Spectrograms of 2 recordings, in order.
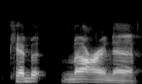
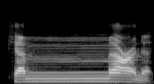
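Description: First: A separate b sound is heard before the m. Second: The b merges into a doubled m sound. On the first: The speaker calls it wrong. "bu yazı olmasa şöyle okuyacağız" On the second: The speaker calls it right. "B harfi yok da mim harfi varmış gibi kabul edeceksiniz. Öyle okunuyor"

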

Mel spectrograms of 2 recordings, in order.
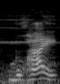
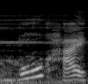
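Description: First: The stress is on the second syllable. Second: The stress is on the first syllable. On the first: It means the person is still breathing. "ang binibigyang diin dito ay ang pantig na hay" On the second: It refers to a person's fate or life. "kapag binibigyan natin ng diin ang salitang bu ay nagiging buhay"

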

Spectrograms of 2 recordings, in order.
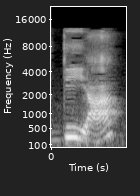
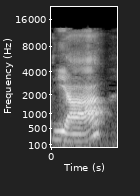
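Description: First: The i sound carries the stress. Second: The i sound is not stressed. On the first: The speaker calls it right. "You will see an accent over the I's, so that instead of dia, it is dia" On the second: The speaker calls it wrong. "instead of dia"

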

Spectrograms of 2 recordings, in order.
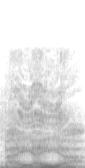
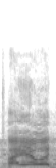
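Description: First: The word has a Spanish-style pronunciation. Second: The word has an Anglicized Australian pronunciation. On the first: "that's probably the correct pronunciation" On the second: "Say that at a footy club and they're like, you mean paella"

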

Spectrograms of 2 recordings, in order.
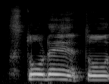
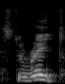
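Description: First: It is said in Japanese katakana pronunciation. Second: It is said in English pronunciation. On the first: The speaker calls it wrong. "ストレートではなくて" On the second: The speaker calls it right. "ストレートっていうふうに発音します"

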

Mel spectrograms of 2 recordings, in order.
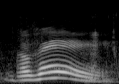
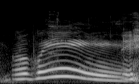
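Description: First: It is said at a medium pitch. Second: It is said at a high pitch.

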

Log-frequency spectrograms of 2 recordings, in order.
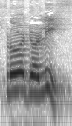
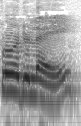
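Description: First: The last syllable sounds like 'lee'. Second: The last syllable sounds like 'lay'. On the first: The speaker calls it right. "the correct way of pronouncing it is" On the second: The speaker calls it wrong.

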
